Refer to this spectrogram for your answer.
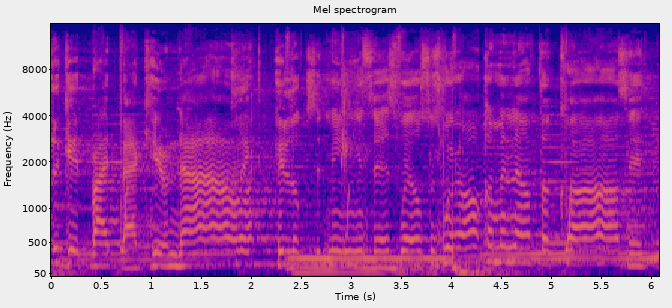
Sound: click

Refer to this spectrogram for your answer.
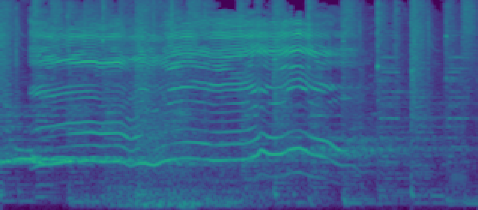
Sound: screams

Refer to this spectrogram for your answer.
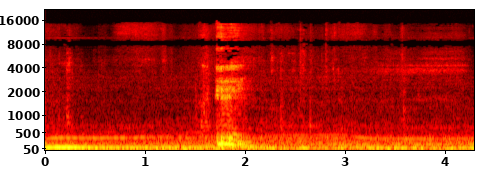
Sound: clears throat

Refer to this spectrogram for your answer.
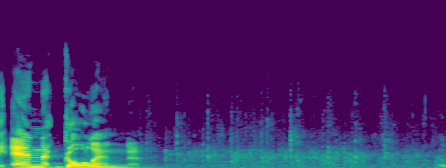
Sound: applause

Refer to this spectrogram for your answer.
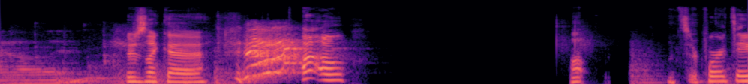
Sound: screams

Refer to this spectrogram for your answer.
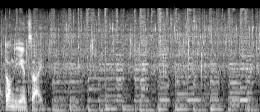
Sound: sizzling

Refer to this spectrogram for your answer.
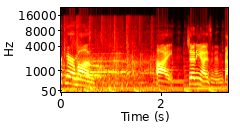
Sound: applause and cheering

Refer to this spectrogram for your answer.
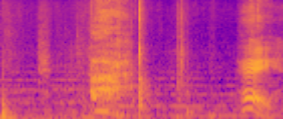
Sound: grunts

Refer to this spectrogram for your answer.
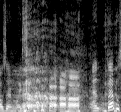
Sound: audience laughs

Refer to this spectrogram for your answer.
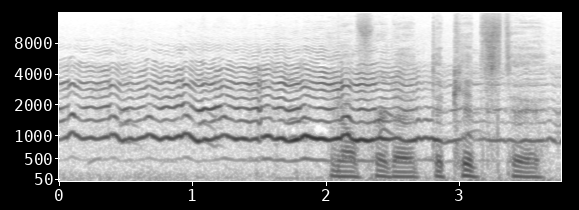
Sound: yelling

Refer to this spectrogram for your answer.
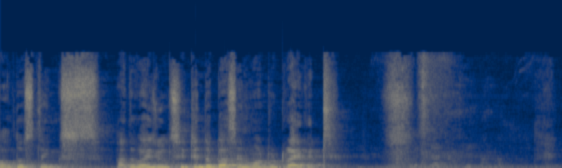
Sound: laughs

